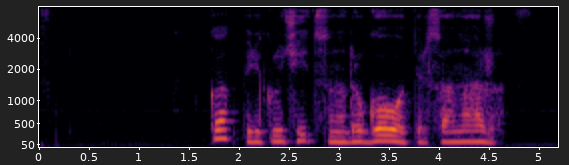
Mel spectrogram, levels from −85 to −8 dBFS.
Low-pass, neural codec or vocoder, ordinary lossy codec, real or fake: none; none; none; real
